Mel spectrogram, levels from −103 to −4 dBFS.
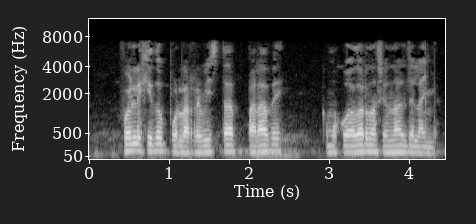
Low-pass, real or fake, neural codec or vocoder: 7.2 kHz; real; none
